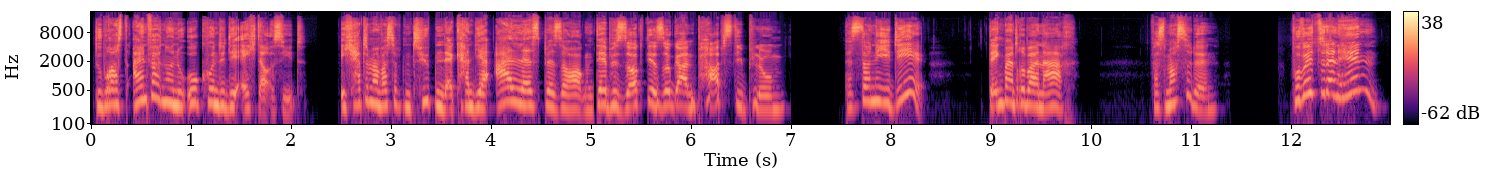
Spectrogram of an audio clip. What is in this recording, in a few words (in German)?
synchron, Lip-Sync (Synchron)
